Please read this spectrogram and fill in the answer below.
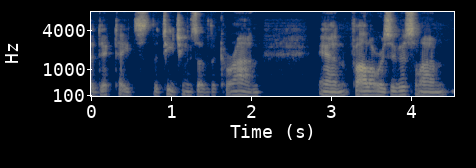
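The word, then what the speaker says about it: Qur'an: from the arabic because when it's spelled k-o-r-a-n it's very easy to just call it the quran and it's quran with a slightly trilled r and it was presented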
